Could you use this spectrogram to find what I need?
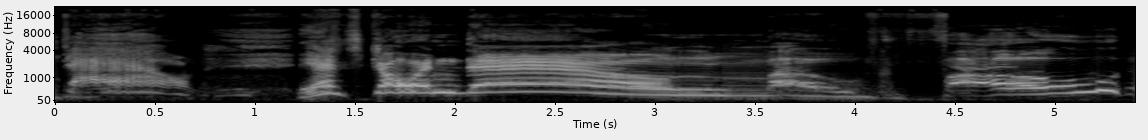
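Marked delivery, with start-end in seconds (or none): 1.2-5.3 very slow, louder, higher gloat; gloating shout. Acted. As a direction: stretch it out and gloat. Gloating over the shack.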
